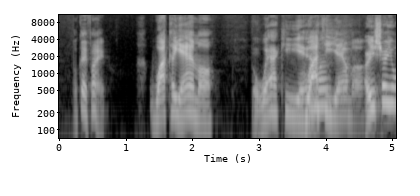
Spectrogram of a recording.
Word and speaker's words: Wakayama: Wakayama. How do you know that's how it's said? Okay, fine. Wakayama. Wacky yama?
